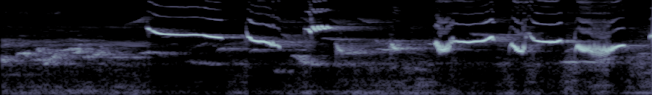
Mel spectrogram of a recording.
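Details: Oriental magpie-robin song used to stimulate singing: varied clear whistles, slurred and sliding notes in quick succession, some fluting, with faint low background noise.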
